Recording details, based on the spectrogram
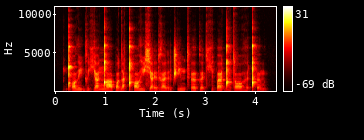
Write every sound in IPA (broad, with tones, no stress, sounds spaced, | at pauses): ǃʼ ɔ˨ ð iː˨ ɡʱ ə˨ ç ɐː˨ ŋ͡ǃ ɑː˦ p ɔ˨ d a˨ ǃʰ ɔ˦ ɣ i˦˨ ɕ ɐː˨ ɾ ə˨ r ɣ ɐː˨ r t͡ʃʼ iː˦ m t͡sʼ əː˦ k əː˨ t ç ə˦ p ɐː˦ ɡ͡ǃ ɐː˨ t ɔː˨ ɦ ə˦˨ ǃʰ əː˨ m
